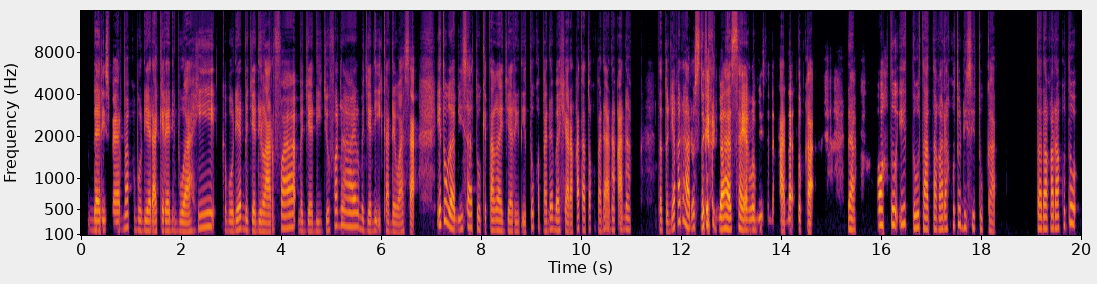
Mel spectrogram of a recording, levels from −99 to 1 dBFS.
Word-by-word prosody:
dari 160 -1 +3
sperma 160 +6 0
kemudian 160 -3 -1
akhirnya 155 0 +2
dibuahi, 165 +8 -1 0.2
kemudian 155 +4 -1
menjadi 155 -2 -2
larva, 195 +8 +2
menjadi 145 -1 -5
juvenile 225 +4 -2
menjadi 155 -2 -4
ikan 150 - -4
dewasa, 135 +2 +1 0.5
itu - - +2
gak 195 -5 +5
bisa 190 +6 -3
tuh 180 - -8
kita - - -2
ngajarin 150 -2 -3
itu 140 +9 -8
kepada 180 -3 -5
masyarakat 160 +1 -1
atau 185 +2 -7
kepada 160 -1 -2
anak-anak, 175 +1 -1 0.5
tentunya 165 +3 -2
kan 295 +8 +1
harus 200 +1 +4
dengan 255 +3 +6
bahasa 185 +1 +7
yang 170 - +7
lebih 175 +2 -1
sederhana - - +2
tuh - - -1
Kak, - - +6 0.7
nah - - +2 0.4
waktu 250 0 +4
itu 255 -6 -2
tantangan 185 -1 0
aku 245 - -9
tuh 255 -2 -4
di 210 -1 -5
situ 195 -4 -6
Kak, - - -6 0.8
tantangan 190 +1 +2
aku 200 - -10
tuh, 275 -2 +1
175 Hz, 140 wpm, -24 LUFS, 155-200 Hz, 0.8 s, bahasa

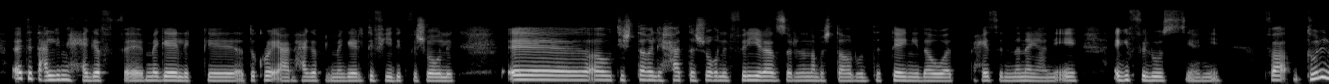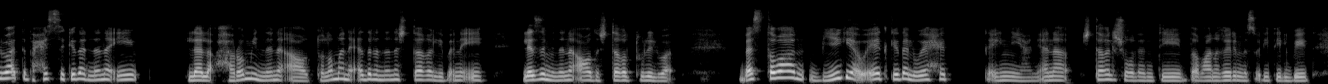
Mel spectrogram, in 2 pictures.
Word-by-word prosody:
آآ - - +6
تتعلمي 215 -6 +2
حاجة 180 0 +2
في 90 - -3
مجالِك، 185 -2 +3
آآ، 175 0 +1
تقرأي 195 +1 -1
عن 170 0 -3
حاجة 180 0 -1
في 180 -1 -11
المجال 170 0 -1
تفيدِك 180 -2 -4
في 170 - -9
شغلِك، 170 0 0 0.5
آآ، 210 -2 +6
أو 205 -1 +2
تشتغلي 200 0 -1
حتّى 190 +1 -4
شغل 185 0 -1
الFreelancer 190 -2 +1
اللي 180 0 -3
أنا 180 0 -3
باشتغله 170 -1 -5
الت 170 +1 -9
التاني 175 0 0
دَوَّة، 170 -1 0 0.2
بحيث 180 0 -4
إن 175 0 -4
أنا 175 0 -1
يعني 165 0 -5
إيه، 180 0 -2 0.4
أجيب 200 +2 +3
فلوس 185 -4 -2
يعني. 170 +2 -6 0.4
فطول 235 +6 +1
الوقت 285 -4 +5
باحس 255 +3 -4
كده 240 +2 +3
إن 210 -3 -1
أنا 225 +2 +2
إيه، 220 +2 +1 0.5
لا 190 +1 +5
لأ 185 - +1
حرام 200 +9 0
إن 200 -6 0
أنا 205 +2 -1
أقعد، 165 -5 -3
طالما 210 +10 0
أنا 230 -3 0
قادرة 225 +2 +1
إن 210 - -1
أنا 215 +1 -1
أشتغل 210 -3 -1
يبقى 175 - -5
أنا 195 - -2
إيه، 190 0 -4 0.4
لازم 210 +2 +5
إن 185 - -2
أنا 195 +2 0
أقعد 195 -2 -1
أشتغل 190 +2 0
طول 185 0 -2
الوقت. 165 -2 -3 0.6
بس - - +3
طبعًا 295 -2 +7
بييجي 250 - +2
أوقات 255 0 +2
كده 235 +2 +2
الواحد 220 +2 0 0.4
لأني 185 -1 -3
يعني 165 +2 -8
أنا 190 +1 -3
أشتغل 220 0 -2
شغلانتين، 175 -2 -3
طبعًا 175 -2 -3
غير 190 +2 0
مسؤوليّة 180 0 -6
البيت، 170 +1 -2
190 Hz, 175 wpm, -24 LUFS, 175-210 Hz, 0.6 s, طبعًا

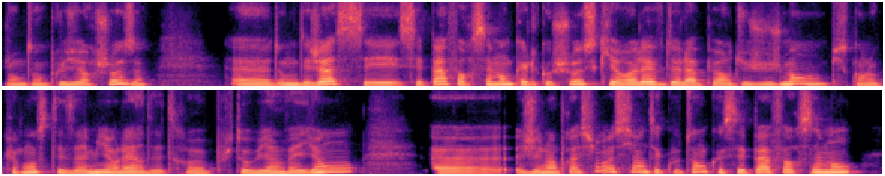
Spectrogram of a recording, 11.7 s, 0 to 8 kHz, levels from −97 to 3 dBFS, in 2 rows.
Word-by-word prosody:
j'entends 195 0 -4
plusieurs 205 +1 -2
choses. 260 -6 -1 0.6
Heu, 190 -2 +1
donc 185 +1 +1
déjà, 225 +7 +5
c'est 195 -7 +1
c'est 205 - 0
pas 250 +5 +3
forcément 235 -1 +2
quelque 225 -3 0
chose 240 +3 0
qui 240 -2 +3
relève 215 +2 +5
de 210 - +3
la 195 -1 +2
peur 205 +1 -2
du 205 +2 -4
jugement, 230 +5 0
hein, - - -5
puisqu'en 215 -4 -8
l'occurrence 215 +5 -2
tes 200 -3 -3
amis 210 +4 +2
ont - - 0
l'air 210 +1 +1
d'être 190 -1 -6
plutôt 195 +2 -5
bienveillants. 195 +10 0 0.5
Heu, 195 0 -2
j'ai 205 -1 -2
l'impression 205 - -2
aussi, 275 +1 -3
en 255 - 0
t'écoutant, 220 +4 -4
que 230 - -4
c'est 220 0 +1
pas 225 +2 +2
forcément, 235 +1 +1
215 Hz, 200 wpm, -20 LUFS, 195-235 Hz, 0.6 s, déjà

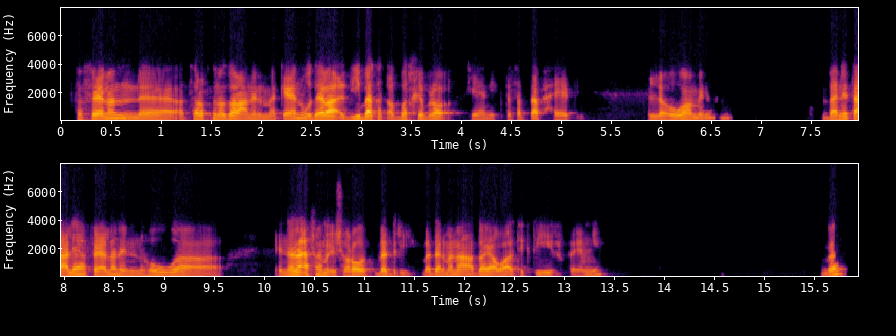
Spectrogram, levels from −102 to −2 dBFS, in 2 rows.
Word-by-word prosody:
ففعلًا، 130 - 0
صرفت 165 0 -1
نظر 155 +1 +1
عن 120 -4 +3
المكان، 115 - -1
وده 150 -6 +3
بقى 165 +1 +7
دي 150 +6 -2
بقى 165 -1 +8
كانت 150 -2 -10
أكبر 140 0 -3
خبرة 140 - -2 0.2
يعني 110 -1 -9
اكتسبتها 100 - -4
في - - -12
حياتي، 110 0 -10 0.6
اللي 110 0 -3
هو 130 +4 +1
من 115 -3 -7 1.1
بنيت 120 +11 -1
عليها 175 0 +4
فعلًا 165 +1 0
إن 135 -3 -10
هو 160 +7 -4 1.0
إن 115 - -6
أنا 150 +2 +8
أفهم 160 -1 -2
الإشارات 130 -4 -1
بدري 115 -2 -3
بدل 115 - -1
ما 120 - -3
أنا 125 +1 +1
أضَّيع 120 0 +1
وقت 115 - -1
كتير، 110 -2 -10
فاهمني؟ 125 - -10 2.2
بس. - - 0
130 Hz, 140 wpm, -25 LUFS, 115-160 Hz, 2.2 s, بقى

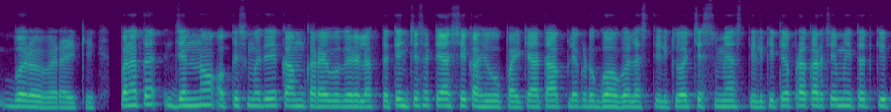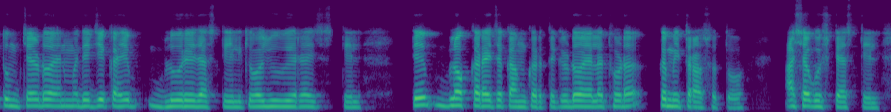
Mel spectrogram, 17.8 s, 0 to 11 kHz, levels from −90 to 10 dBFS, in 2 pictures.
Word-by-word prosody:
बरोबर 165 -4 +2
आहे 150 -1 -1
की. 145 +1 -10 0.3
पण 195 0 +4
आता 215 +3 +2 0.2
ज्यांना 195 +3 +2
ऑफिसमध्ये 195 +1 -1
काम 185 -1 +2
करावं 175 -1 +2
वगैरे 175 0 +2
लागतं 175 0 -1
त्यांच्यासाठी 195 +1 +1
असे 195 0 +5
काही 185 -3 +2
उपाय, 165 -1 -1
की 160 - -2
आता 170 +1 +2
आपल्याकडे 175 0 -2
गॉगल 170 -1 +3
असतील 165 0 -4
किंवा 175 +1 +3
चष्मे 180 -1 -2
असतील, 175 -1 -3
की 180 - 0
त्या 190 0 +2
प्रकारचे 195 +1 +1
मिळतात, 195 0 0
की 195 - +2
तुमच्या 190 -1 0
डोळ्यांमध्ये 185 -1 0
जे - - +6
काही 180 0 +2 0.2
ब्लू 175 0 0
रेज 175 -1 +2
असतील 165 -1 -3
किंवा 170 0 0
युवी 170 0 0
रेज 170 -1 -3
असतील 165 -2 -9 0.5
ते 210 +1 +8 0.2
ब्लॉक 200 0 +3
करायचं 180 -2 +3
काम 165 -2 0
करतं, 165 0 -3
की 170 - -3
डोळ्याला 170 0 +3
थोडा 175 0 0 0.3
कमी 185 -3 +3
त्रास 155 -3 -1
होतो. 135 -2 -10 0.4
अशा 180 +1 +4
गोष्टी 175 -1 -2
असतील 145 -2 -6
175 Hz, 180 wpm, -26 LUFS, 170-190 Hz, 0.5 s, ते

